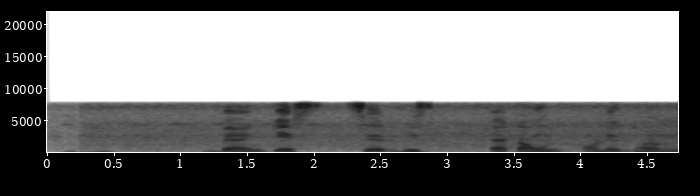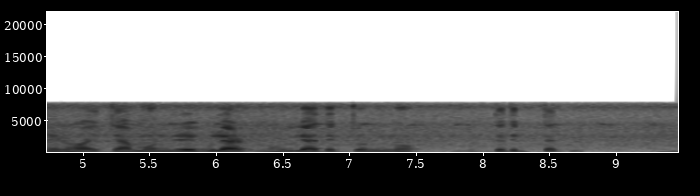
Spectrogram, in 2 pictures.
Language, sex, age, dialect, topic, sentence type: Bengali, male, <18, Northern/Varendri, banking, statement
